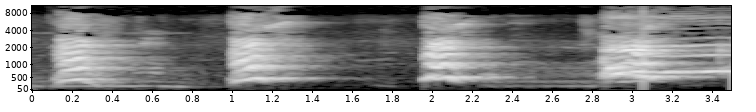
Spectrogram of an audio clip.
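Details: Saint Bernard puppies barking: four short, fairly high, yelping barks about one second apart, the last one longer and drawn out, with a faint click underneath.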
